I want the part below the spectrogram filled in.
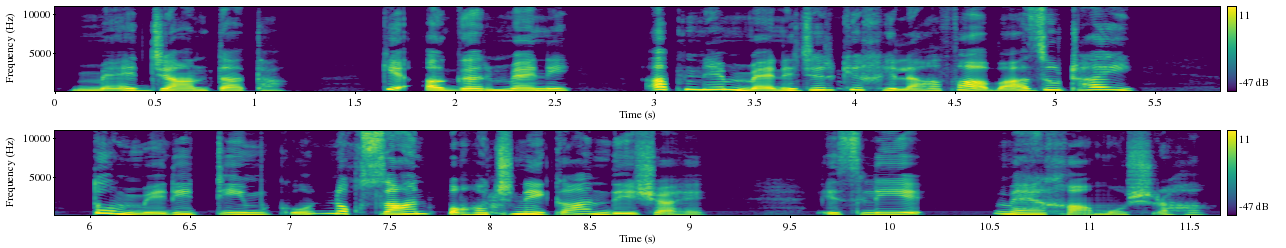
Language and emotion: Urdu, fearful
